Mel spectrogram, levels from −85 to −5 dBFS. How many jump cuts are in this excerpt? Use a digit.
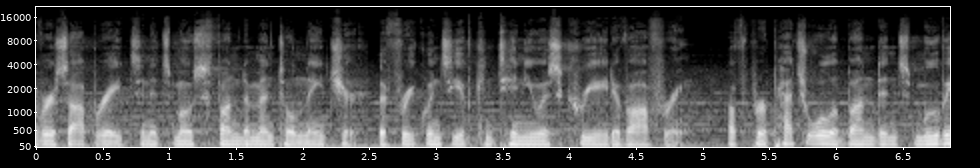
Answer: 2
